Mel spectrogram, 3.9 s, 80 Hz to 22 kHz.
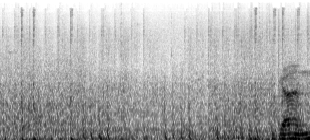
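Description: Aircraft guns fire in World of Warplanes aboard an F5F Skyrocket, a rapid rattling burst of shots that runs continuously at moderate loudness beneath a rumbling engine drone, ending in a brief tonal beep.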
